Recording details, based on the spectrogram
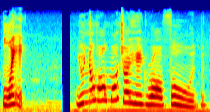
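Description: A woman's voice: high-pitched, animated, slow. A young woman narrating a dare video in a dramatic, self-deprecating manner. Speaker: video creator, host.

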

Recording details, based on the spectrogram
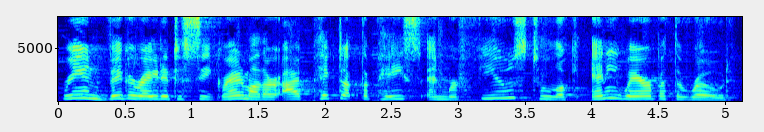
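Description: A woman's voice: fairly high pitch, moderate pace, faint music behind, close to an everyday voice. A woman playing an earnest, dutiful young girl who tells her own fairy tale formally in an audio drama. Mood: earnest, reflective. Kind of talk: first-person storybook narration and acting in audio drama.

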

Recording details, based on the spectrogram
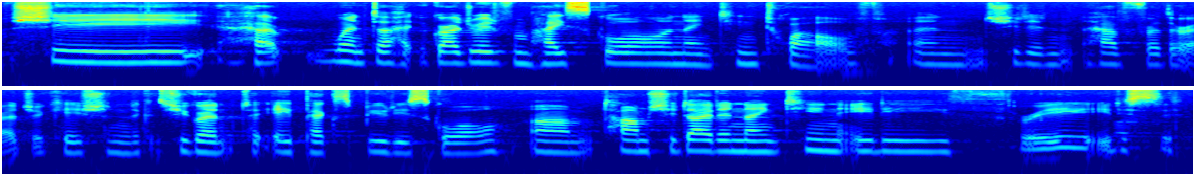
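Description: A woman's voice: mid-range voice, level tone, unhurried, gravelly. A middle-aged woman answering audience questions from a podium microphone in a large hall, hesitant with many fillers and restarts. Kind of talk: academic Q&A talk.

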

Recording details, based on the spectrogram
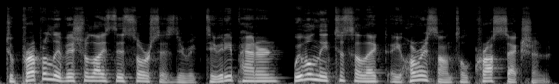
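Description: A man reading scripted software tutorial narration in an instructional, measured way. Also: a little high, sing-song.

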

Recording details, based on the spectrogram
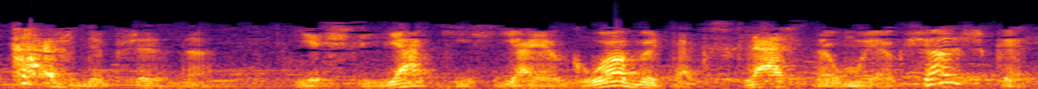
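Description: An actor playing a blustery, greedy school inspector and old-soldier braggart in a satirical radio comedy, stammering and repeating himself. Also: male voice, a bass voice, big pitch swings, slow, over music, exaggerated voice. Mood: scheming, excitable. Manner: stammering, repetitive, erratic, exclaiming. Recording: dull narrow-band radio recording, audience behind.

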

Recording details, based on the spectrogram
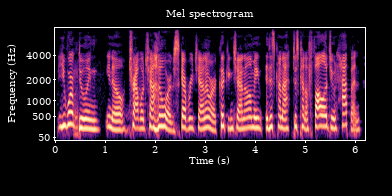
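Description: A woman's voice: a little high, quick pace, dry recording. A woman hosting an interview, friendly and encouraging toward her guest. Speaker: host. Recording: dull dry lo-fi.

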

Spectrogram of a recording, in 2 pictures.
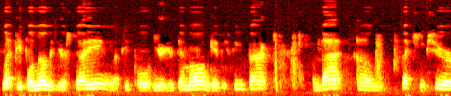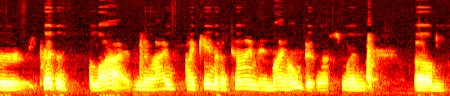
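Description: Man, phone-line sound, slightly husky, conversational, earnest, halting, interview guest. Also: mid-range voice, steady tone. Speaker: voiceover talent agent, podcast guest. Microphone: telephone call. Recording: muffled narrow phone line.

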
